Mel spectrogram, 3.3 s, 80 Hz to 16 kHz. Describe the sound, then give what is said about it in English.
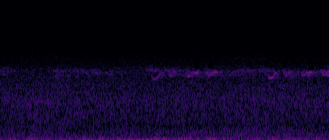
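Faint, high bird chirps in the early morning, around 5:30, flicker over a steady outdoor hiss, with a few short warbling calls in the latter half. No one speaks. “I'm outside right now because right now is when I'm done making the coffee, and right now happens to be when the bird sound has been the best this morning.”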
